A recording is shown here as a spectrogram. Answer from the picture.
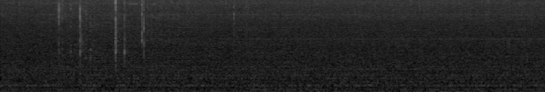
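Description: A steady low hum, with a few faint clicks between one and two seconds in.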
